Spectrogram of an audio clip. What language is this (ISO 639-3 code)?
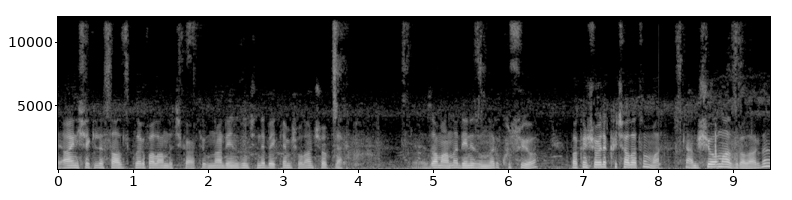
tur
